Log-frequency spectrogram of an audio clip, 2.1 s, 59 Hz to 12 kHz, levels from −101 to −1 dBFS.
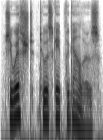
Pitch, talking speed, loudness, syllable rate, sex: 115 Hz, 175 wpm, -17 LUFS, 5.0 syllables/s, male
